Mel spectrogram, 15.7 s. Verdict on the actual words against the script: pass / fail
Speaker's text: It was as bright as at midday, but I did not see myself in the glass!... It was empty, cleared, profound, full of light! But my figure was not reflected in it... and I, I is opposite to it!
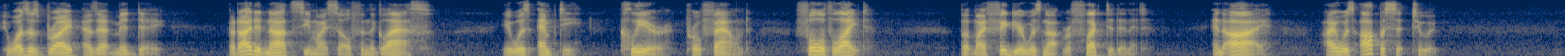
fail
